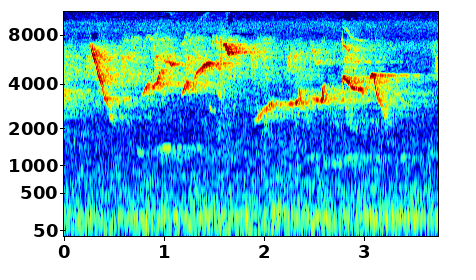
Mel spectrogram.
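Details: Oriental magpie-robin (Copsychus saularis) morning song: a rich, unbroken run of high whistles with quick rising and falling slurs, mixed with a busy chorus of other small birds.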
